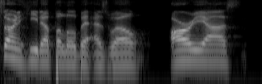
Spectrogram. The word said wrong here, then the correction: Arraez: how do you pronounce the name? Arias, is that how you say it? – Luis Arraez.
